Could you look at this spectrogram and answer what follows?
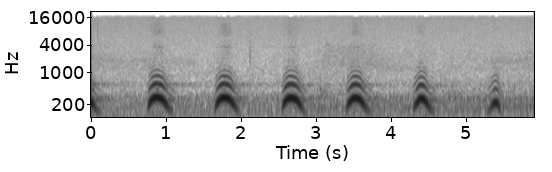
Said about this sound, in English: And it's full of magnificent forest owls.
